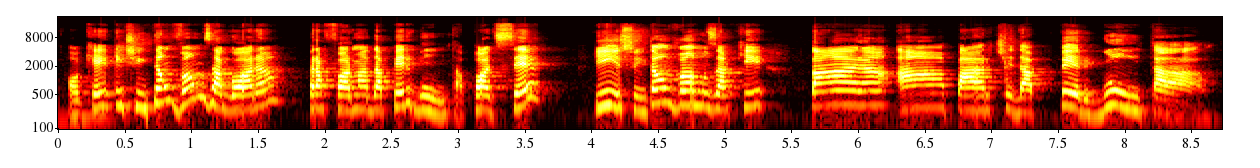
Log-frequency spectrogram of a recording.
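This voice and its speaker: A woman's voice: high voice, expressive, unhurried, fairly bright tone. A woman from Brazil teaching English grammar in a live online lesson, explaining patiently and checking in with viewers often.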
